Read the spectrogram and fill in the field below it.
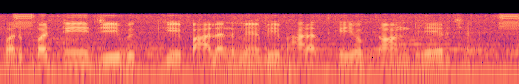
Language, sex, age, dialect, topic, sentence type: Maithili, male, 31-35, Angika, agriculture, statement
